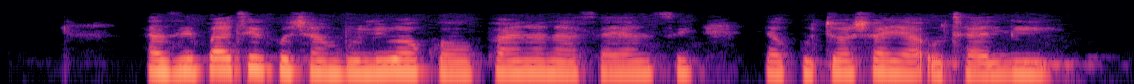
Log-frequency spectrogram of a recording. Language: Swahili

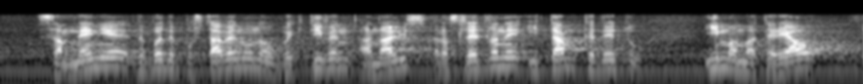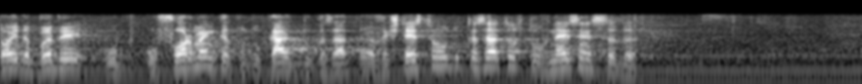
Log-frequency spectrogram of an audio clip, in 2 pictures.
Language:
Bulgarian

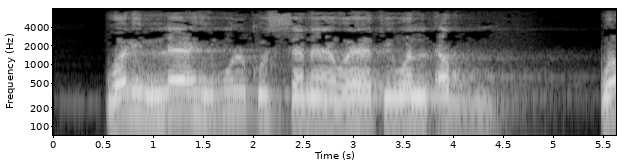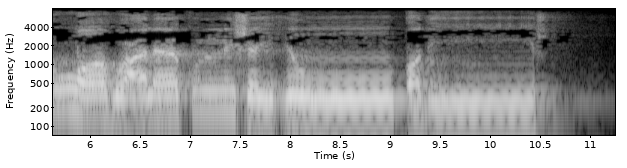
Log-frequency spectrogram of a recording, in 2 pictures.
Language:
Arabic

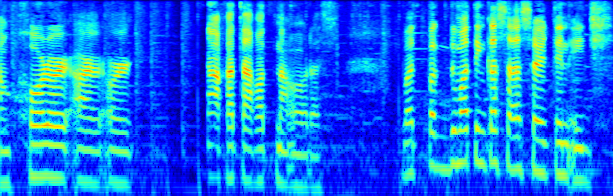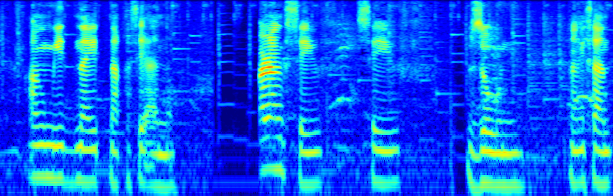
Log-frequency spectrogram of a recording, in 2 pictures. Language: Filipino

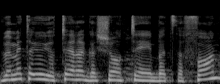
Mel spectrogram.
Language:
Hebrew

